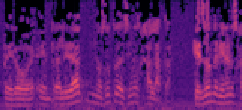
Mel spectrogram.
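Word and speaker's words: Xalapa: Porque se escribe con X, es Jalapa.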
